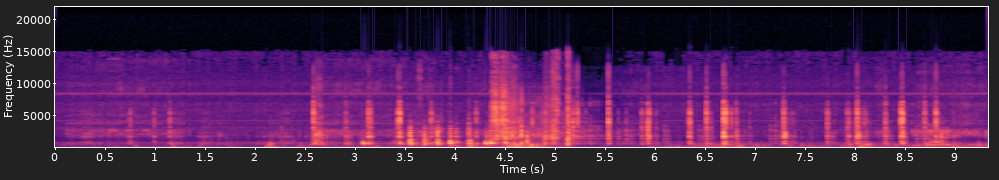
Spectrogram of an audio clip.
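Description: Indistinct voices with scattered sharp clicks and knocks of gear being handled in an aluminium boat, over a low steady motor hum.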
